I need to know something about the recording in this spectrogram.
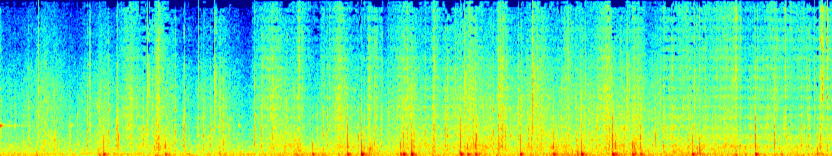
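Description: Soft footsteps pad along a wooden floor.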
